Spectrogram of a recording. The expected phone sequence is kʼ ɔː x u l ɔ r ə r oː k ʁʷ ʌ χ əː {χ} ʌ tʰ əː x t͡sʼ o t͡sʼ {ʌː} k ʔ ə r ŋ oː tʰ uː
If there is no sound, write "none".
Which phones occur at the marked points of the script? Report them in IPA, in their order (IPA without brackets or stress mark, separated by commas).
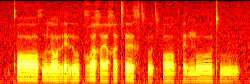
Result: χ, ɔː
